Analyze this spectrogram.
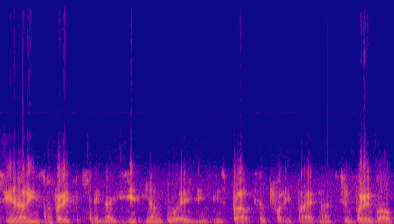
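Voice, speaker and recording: A man with a slight Welsh accent speaks over noticeable background noise. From South Wales, Swansea. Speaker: singer. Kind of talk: interview. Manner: halting.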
